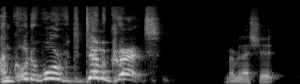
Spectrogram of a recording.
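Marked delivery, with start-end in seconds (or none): 0.0-1.7 very high, shrill, boastful wrestling-promo yell. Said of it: "I'm making him sound like a wrestler".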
